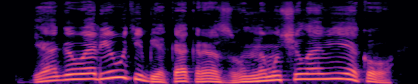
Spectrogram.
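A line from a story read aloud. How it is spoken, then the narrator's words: Soft addition. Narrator (Russian): мягко добавил наместник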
